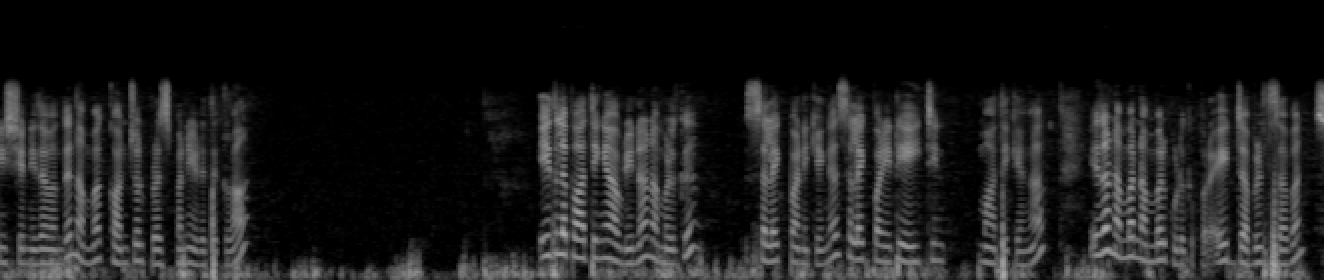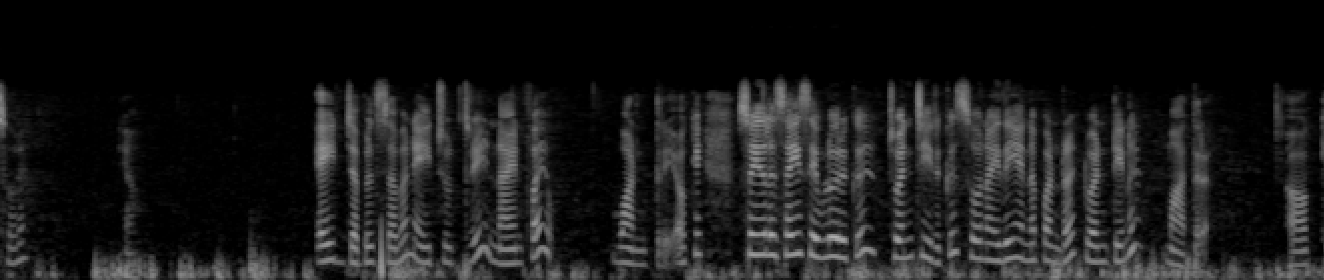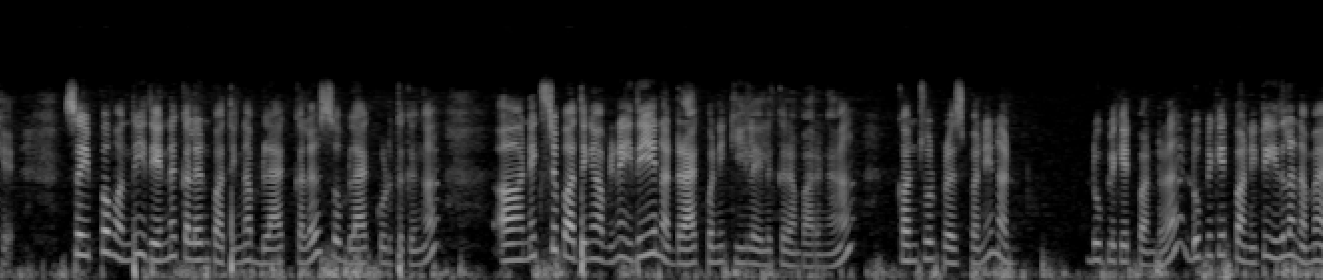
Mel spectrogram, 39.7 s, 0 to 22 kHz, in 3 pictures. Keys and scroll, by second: 4.5 Delete, 15.8 ctrl+a, 23.2 ctrl+a.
